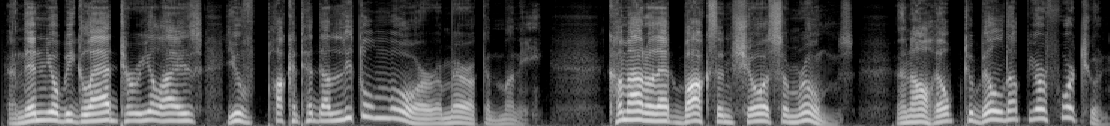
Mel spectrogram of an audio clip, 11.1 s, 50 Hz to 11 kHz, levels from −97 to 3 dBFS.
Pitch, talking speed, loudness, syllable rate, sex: 175 Hz, 175 wpm, -19 LUFS, 4.6 syllables/s, male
